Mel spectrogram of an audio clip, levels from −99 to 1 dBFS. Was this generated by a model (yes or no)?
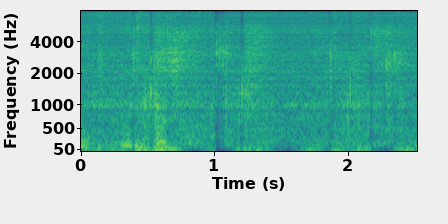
yes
